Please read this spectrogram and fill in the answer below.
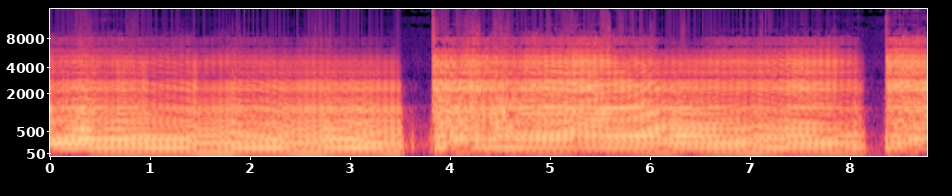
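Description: Electric guitar through a Rosewater fuzz pedal: a thick, fuzzed chord held for about three and a half seconds, cut off, then struck and held again. Its upper overtones shift slowly as a knob on the pedal is turned.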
